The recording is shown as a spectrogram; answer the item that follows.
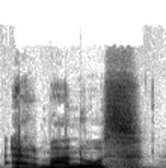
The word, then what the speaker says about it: hermanos: I pronounced the H then, and I shouldn't have done. So it's hermanos, brothers, and hermanas, sisters.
